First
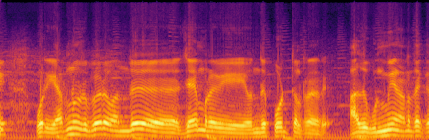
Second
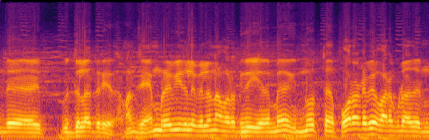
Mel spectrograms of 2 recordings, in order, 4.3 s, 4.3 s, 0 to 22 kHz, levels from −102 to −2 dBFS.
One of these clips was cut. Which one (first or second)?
second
